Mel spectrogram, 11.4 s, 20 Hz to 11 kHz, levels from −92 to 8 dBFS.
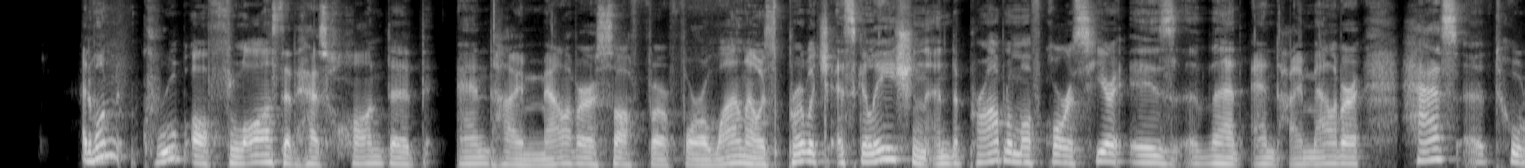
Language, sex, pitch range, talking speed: English, male, 120-155 Hz, 145 wpm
